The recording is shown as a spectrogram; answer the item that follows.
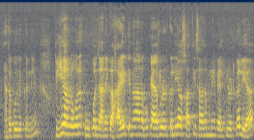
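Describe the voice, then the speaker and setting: A man's voice: sits high, steady tone, racing, darkish tone. A male physics teacher giving a classroom lecture, asking questions and answering them himself, repeating each point and checking in with students. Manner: tags nearly every line with "ठीक है ना". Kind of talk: classroom lecture mixing Hindi and English. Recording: echoey room with faint background noise.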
